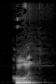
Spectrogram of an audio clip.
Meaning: 1. flower 2. blossom
- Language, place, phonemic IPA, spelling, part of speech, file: Hindi, Delhi, /pʰuːl/, फूल, noun, LL-Q1568 (hin)-फूल.wav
